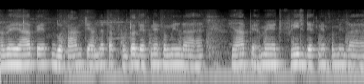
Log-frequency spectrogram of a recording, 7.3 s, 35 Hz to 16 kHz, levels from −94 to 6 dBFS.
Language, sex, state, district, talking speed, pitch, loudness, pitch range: Hindi, male, Chandigarh, Chandigarh, 190 wpm, 150 Hz, -17 LUFS, 145-155 Hz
